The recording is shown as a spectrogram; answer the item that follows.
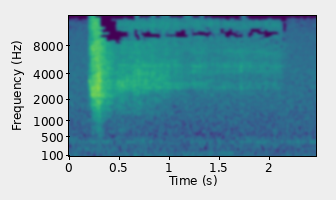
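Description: Aerosol can of hair mousse dispensing foam: a short sharp hiss of spray just after the start, then a softer hiss that slowly fades.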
